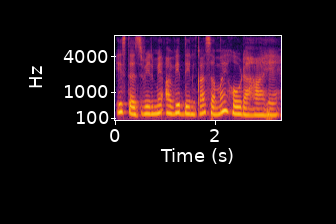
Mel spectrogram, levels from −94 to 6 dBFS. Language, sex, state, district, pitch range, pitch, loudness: Hindi, female, Assam, Kamrup Metropolitan, 190-230 Hz, 205 Hz, -14 LUFS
